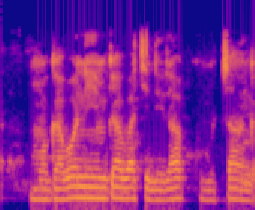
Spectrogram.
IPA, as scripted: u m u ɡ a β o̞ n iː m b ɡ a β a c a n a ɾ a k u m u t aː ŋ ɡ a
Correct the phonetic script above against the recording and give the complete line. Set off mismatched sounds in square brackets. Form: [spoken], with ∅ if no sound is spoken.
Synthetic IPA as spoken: u m u ɡ a β o̞ n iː m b ɡ a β a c [i] n [i] ɾ a k u m u [t͡ʃ] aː ŋ ɡ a

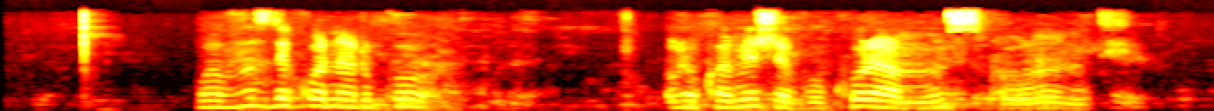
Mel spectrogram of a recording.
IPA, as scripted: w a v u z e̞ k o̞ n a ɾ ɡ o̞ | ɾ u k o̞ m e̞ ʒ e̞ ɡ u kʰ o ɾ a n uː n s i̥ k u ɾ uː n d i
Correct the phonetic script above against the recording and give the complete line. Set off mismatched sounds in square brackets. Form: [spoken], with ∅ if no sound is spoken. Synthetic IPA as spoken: w a v u z e̞ k o̞ n a ɾ ɡ o̞ | ɾ u k o̞ m e̞ ʒ e̞ ɡ u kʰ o ɾ a [m] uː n s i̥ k u ɾ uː n d i

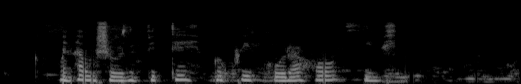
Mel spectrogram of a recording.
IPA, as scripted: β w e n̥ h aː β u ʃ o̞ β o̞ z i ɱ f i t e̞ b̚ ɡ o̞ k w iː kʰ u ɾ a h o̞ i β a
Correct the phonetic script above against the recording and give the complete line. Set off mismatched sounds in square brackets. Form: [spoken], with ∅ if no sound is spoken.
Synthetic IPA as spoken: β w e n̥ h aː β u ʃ o̞ β o̞ z i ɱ f i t e̞ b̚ ɡ o̞ k w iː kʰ u ɾ a h o̞ i β [i]

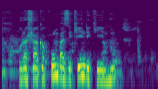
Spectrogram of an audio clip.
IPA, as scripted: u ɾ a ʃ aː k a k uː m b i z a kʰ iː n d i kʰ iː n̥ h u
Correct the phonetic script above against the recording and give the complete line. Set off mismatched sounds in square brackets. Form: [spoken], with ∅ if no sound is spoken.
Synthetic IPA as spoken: u ɾ a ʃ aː k a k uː m b [a] z [i] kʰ iː n d i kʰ iː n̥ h u

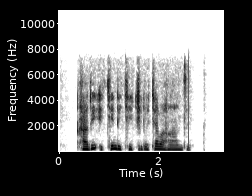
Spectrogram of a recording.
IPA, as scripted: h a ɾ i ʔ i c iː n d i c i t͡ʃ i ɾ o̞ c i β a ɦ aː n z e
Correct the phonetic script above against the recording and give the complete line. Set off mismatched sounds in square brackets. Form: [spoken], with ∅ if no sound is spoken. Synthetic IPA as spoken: h a ɾ i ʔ i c iː n d i c i t͡ʃ i ɾ o̞ c [a] β a ɦ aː n z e

